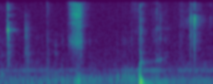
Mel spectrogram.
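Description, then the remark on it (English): A beer container being opened while held in front of a microphone: a few small clicks, a short breathy hiss of escaping gas, then a sharp snap followed by faint rattling clicks. No one speaks. “So I'll just hold this in front of the mic and open it.”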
